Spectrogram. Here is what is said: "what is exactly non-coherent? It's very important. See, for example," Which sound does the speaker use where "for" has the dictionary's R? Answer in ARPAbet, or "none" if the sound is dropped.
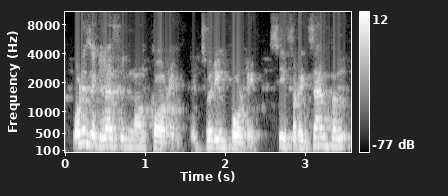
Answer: R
